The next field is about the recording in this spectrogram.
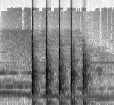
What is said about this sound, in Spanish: Con un puño fuertemente cerrado, titubeantemente golpeó la puerta.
